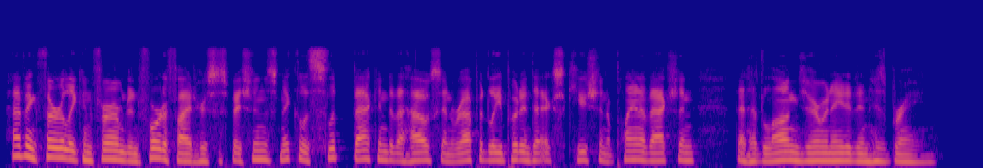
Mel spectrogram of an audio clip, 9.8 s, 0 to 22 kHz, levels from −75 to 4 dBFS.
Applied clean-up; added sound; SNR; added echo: none; none; none; none.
